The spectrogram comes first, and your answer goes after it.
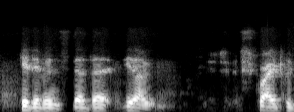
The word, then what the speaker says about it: Kidderminster: yeah, I mean, listen, for little old kiddie, that's said it wrong. For Kidderminster start picking up a draw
